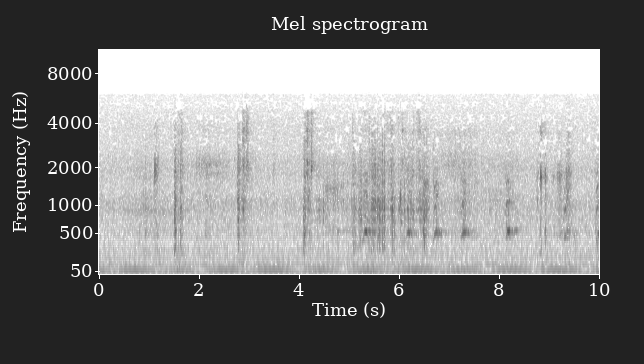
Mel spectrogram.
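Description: Radio-drama sound effects: three sharp knocks a little over a second apart, then a wounded man groaning and gasping in fits and starts.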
